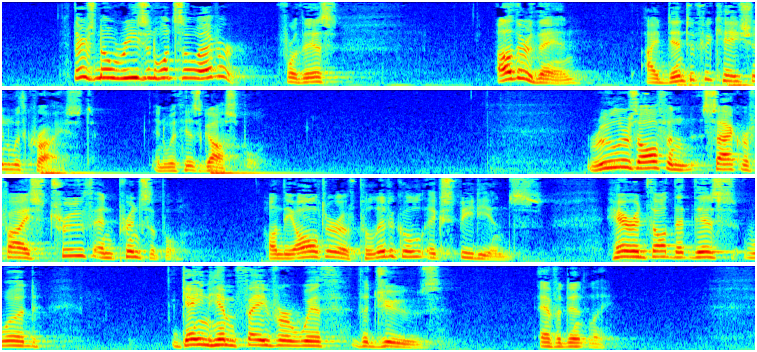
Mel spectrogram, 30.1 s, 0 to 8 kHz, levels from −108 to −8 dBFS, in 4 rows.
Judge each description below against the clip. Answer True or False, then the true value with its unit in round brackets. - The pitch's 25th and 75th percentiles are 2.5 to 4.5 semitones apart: False (5.2 semitones)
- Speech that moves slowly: True (80 wpm)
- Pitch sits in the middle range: True (165 Hz)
